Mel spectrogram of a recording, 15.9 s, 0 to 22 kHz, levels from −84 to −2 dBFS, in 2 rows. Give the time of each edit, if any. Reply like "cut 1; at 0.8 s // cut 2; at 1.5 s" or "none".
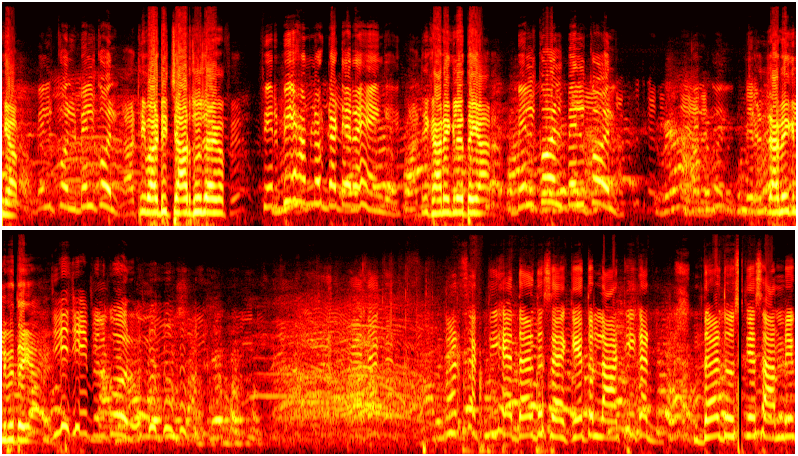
none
